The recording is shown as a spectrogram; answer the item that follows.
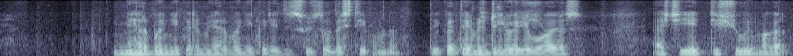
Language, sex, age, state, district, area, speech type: Kashmiri, male, 18-30, Jammu and Kashmir, Srinagar, urban, spontaneous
